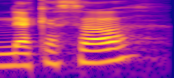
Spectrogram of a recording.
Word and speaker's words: Nekessa: so nakasa which i actually mispronounced my names because i speak english i i mean english is my first language but my middle name is supposed to be nakasa and my last name is but i am not used to pronouncing it that way and i have other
